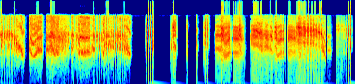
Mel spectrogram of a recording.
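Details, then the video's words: Swiftlet calls from the Kapuas River: a long burst of rasping, buzzy chatter, then short clicks and sharp chirps, then more sustained overlapping twittering. "SUARA BURUNG WALET SUNGAI KAPUAS"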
